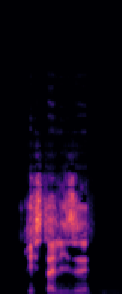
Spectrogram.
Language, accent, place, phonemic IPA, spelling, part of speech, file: French, France, Lyon, /kʁis.ta.li.ze/, cristallisé, verb / adjective, LL-Q150 (fra)-cristallisé.wav
- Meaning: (verb) past participle of cristalliser; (adjective) crystallized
